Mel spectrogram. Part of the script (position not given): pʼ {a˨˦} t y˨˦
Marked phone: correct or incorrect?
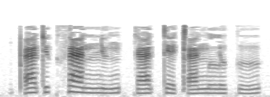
incorrect: æ˨˦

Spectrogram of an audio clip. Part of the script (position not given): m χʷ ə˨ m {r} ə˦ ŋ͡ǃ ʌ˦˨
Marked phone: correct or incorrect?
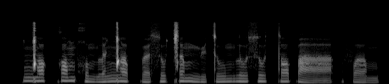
incorrect: l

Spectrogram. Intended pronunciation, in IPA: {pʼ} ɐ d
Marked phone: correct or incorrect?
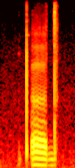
correct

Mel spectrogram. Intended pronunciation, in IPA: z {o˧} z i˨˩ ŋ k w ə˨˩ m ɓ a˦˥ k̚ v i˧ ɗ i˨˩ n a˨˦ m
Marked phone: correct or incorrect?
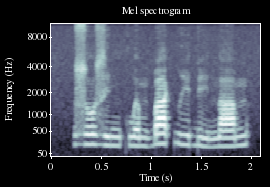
correct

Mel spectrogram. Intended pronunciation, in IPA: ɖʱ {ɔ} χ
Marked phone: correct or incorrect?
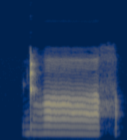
incorrect: ɔː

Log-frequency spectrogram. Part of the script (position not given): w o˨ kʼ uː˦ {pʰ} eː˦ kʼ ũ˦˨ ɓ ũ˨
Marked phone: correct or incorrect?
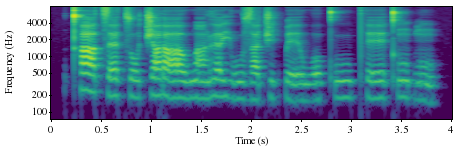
correct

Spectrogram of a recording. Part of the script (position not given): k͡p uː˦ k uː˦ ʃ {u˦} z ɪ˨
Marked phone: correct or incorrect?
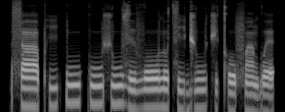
correct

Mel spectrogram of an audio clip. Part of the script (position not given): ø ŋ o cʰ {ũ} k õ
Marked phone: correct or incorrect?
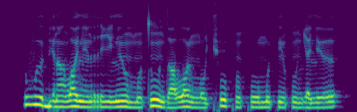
incorrect: u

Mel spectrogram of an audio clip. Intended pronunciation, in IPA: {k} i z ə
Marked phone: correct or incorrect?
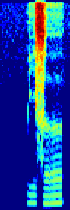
incorrect: k͡p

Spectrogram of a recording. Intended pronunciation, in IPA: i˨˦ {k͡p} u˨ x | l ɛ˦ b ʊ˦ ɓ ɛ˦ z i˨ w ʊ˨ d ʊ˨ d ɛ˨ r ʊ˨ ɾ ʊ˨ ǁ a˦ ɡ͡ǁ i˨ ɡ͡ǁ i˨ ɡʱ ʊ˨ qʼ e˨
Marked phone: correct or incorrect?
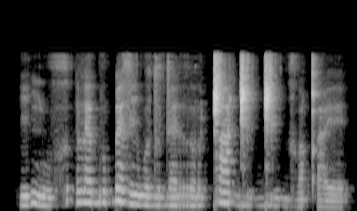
incorrect: ŋ͡m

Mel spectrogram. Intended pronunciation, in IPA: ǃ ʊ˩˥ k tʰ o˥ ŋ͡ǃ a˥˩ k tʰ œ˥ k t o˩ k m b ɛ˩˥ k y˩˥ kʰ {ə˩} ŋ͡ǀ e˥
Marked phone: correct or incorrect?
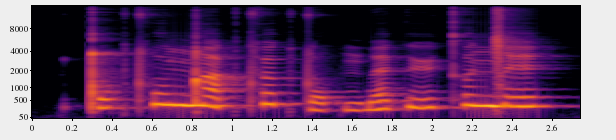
incorrect: ə˥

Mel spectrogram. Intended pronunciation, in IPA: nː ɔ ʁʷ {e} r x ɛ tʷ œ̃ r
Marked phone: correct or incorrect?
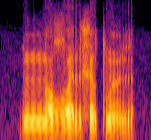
incorrect: ɛ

